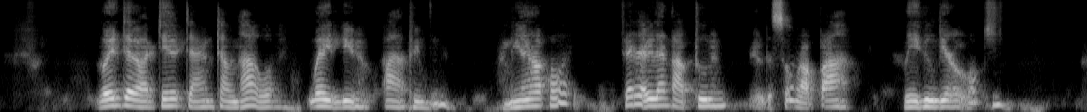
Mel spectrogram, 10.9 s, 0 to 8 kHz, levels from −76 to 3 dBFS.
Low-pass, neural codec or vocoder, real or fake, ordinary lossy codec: none; codec, 16 kHz, 0.5 kbps, FreqCodec, larger model; fake; none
